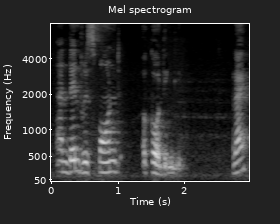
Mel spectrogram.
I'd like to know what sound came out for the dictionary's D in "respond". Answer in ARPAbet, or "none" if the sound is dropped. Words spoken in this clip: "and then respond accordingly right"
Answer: D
